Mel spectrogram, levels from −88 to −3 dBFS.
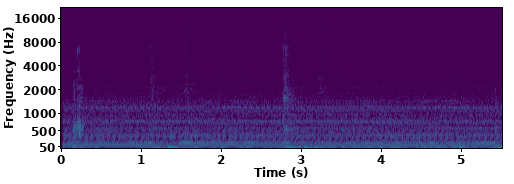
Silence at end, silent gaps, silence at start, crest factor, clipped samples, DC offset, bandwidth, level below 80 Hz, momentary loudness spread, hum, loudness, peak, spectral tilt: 0 s; none; 0 s; 18 dB; under 0.1%; under 0.1%; 15 kHz; -70 dBFS; 3 LU; none; -63 LUFS; -42 dBFS; -6 dB/octave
